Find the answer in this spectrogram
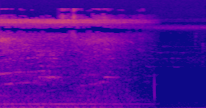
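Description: Faint background noise and a low steady hum that cut off abruptly about a second and a half in, at a cut in the recording, leaving only a very quiet outdoor background.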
